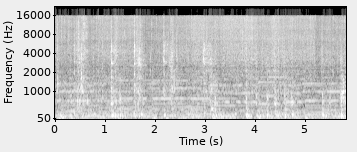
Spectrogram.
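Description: Nasi goreng, Indonesian fried rice seasoned with broth, pepper and sweet soy sauce, being stir-fried in a pan: steady sizzling with repeated clanks and scrapes of the utensil against the pan, close and continuous, with no talking.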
